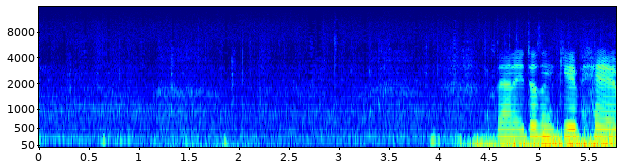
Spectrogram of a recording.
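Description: A pony's hooves thud softly on grass as it walks.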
